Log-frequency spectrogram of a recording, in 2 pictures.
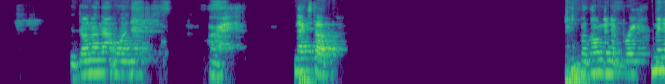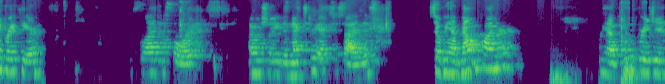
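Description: A woman talks calmly, close to a microphone.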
